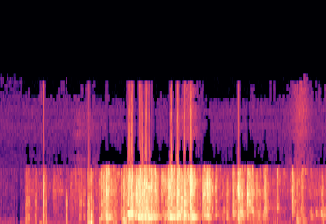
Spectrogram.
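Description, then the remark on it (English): A rumbling, whirring mechanical noise with irregular clunks and swells, steady through most of the few seconds, like an appliance running, heard over a band-limited call line. “Maybe the person who's trapped in the dishwasher?”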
